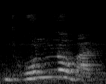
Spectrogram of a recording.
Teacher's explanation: ধয়ের সঙ্গে কিন্তু একটা ওকার যুক্ত হয়ে যায়।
